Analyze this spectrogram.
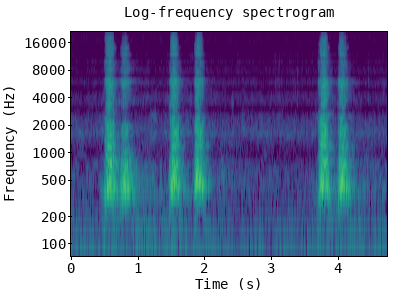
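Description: A dog barks in quick pairs of short, sharp woofs, with pauses between each pair.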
